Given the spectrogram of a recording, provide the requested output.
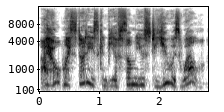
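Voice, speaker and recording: A woman's voice: sits high, lively intonation, moderate pace. A woman voicing a young alien scholar and tonic maker in a video game, speaking carefully and formally with earnest concern. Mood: earnest, hopeful. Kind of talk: video game character dialogue. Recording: game music behind the voice.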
